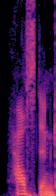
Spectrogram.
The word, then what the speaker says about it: Houston: In Middle Georgia, it's spelled like Houston, but it is Houston County.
